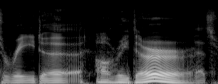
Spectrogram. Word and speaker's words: Reeder: Well, you have to extend the read by two more characters because it's reader.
